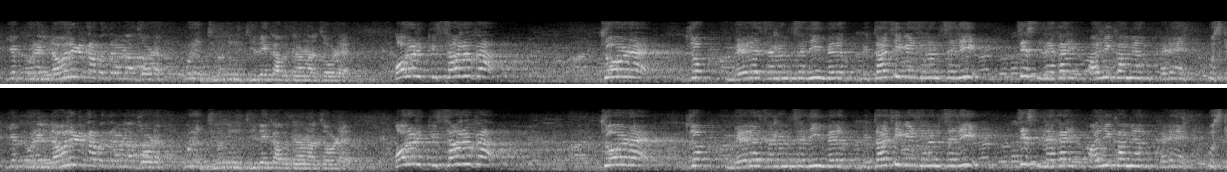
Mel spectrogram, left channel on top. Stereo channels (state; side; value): normal; both; correlation 0.59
